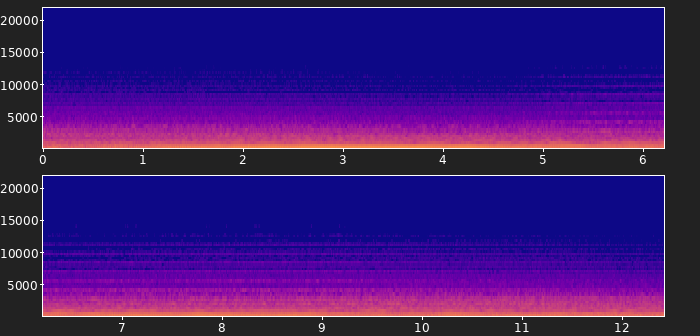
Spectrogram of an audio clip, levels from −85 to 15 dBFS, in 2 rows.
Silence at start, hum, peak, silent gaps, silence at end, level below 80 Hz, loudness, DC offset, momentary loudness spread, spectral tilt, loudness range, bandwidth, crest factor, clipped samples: 0 s; none; -6 dBFS; none; 0 s; -52 dBFS; -20 LUFS; under 0.1%; 8 LU; -7.5 dB/octave; 6 LU; 7.4 kHz; 14 dB; under 0.1%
